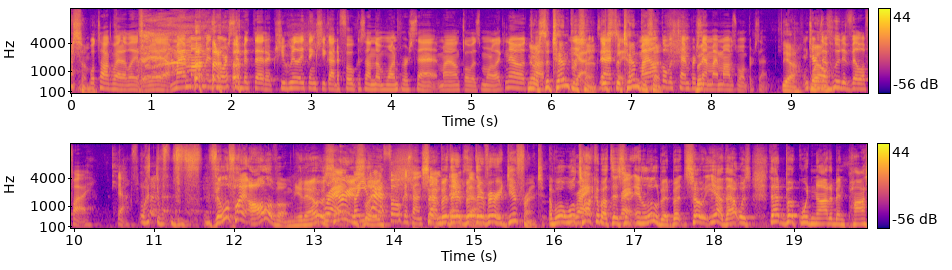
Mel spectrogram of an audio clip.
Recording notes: At a live taping of the … Show.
